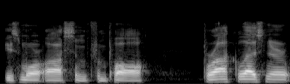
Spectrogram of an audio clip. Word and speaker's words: Brock Lesnar: Depending on what we can arrange, if you New York people are not interested in seeing Brock Lesnar in action, perhaps our next WrestleMania will be razzing you from Philadelphia. – But before we go into that, you said it wrong. It's Brock Lesnar.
